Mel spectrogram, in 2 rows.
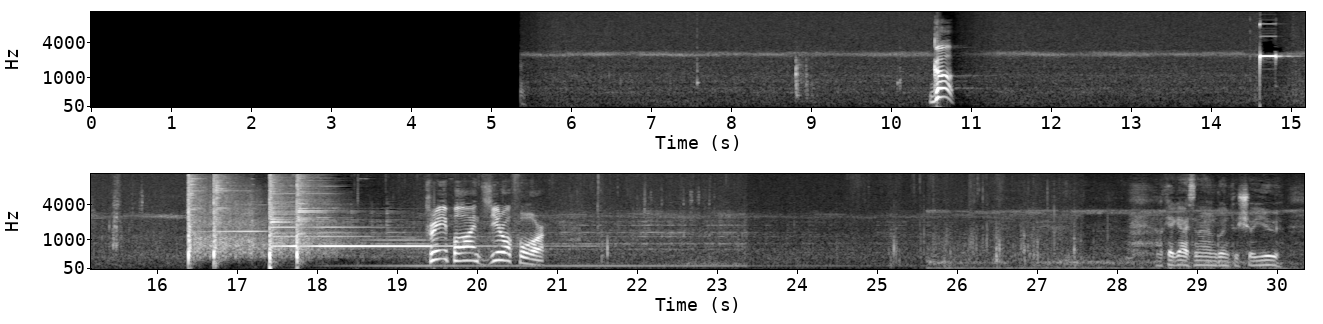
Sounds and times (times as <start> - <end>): Outside, rural or natural: 5.4 - 30.3
Speech: 10.5 - 10.8, 19.4 - 20.9, 28.5 - 30.1
Beep, bleep: 14.6 - 15.1.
